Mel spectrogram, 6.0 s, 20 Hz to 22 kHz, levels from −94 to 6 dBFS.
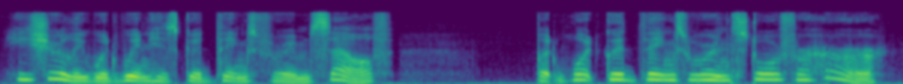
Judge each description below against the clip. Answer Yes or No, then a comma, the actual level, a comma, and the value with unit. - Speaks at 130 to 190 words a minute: Yes, average, 180 wpm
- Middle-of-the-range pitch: No, high, 210 Hz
